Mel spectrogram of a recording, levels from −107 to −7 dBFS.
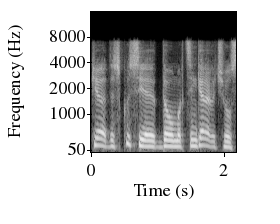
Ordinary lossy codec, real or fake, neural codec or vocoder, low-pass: Opus, 64 kbps; fake; codec, 16 kHz, 0.5 kbps, X-Codec, HuBERT features, trained on balanced general audio; 7.2 kHz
